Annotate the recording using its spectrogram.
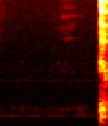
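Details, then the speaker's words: A quiet hum, then one sudden loud cough burst at the end, from a speaker leading a morning prayer who says their voice is lost from coughing. "Saudara, pagi ini maaf ya, suara saya hilang karena batuk."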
